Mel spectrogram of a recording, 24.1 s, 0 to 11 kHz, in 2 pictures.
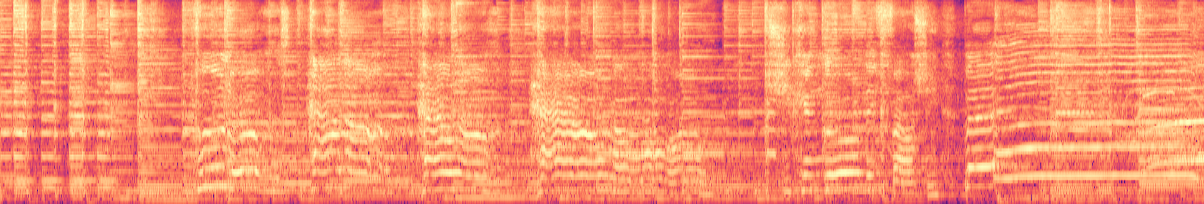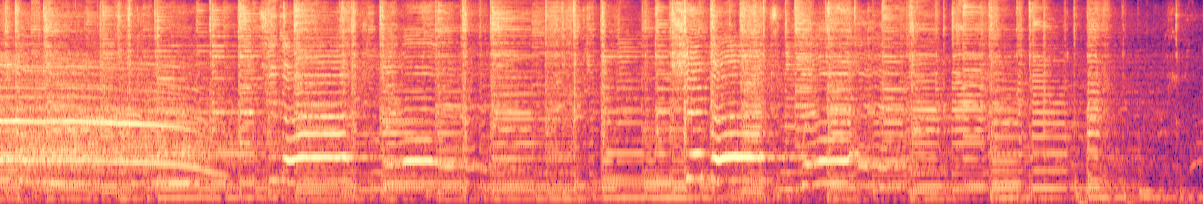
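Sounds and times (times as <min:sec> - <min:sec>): pop-rock band with guitar: 0:00.0 - 0:24.0.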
